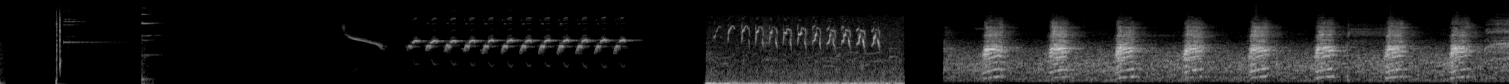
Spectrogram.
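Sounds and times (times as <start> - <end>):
fast bird trill: 3.4 - 6.4
bird chirps: 3.4 - 6.5, 7.1 - 9.0
duck quacking: 9.5 - 15.0.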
